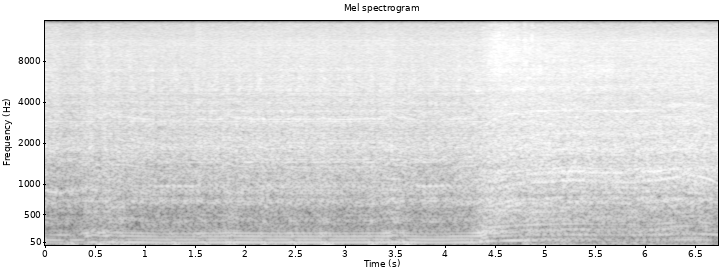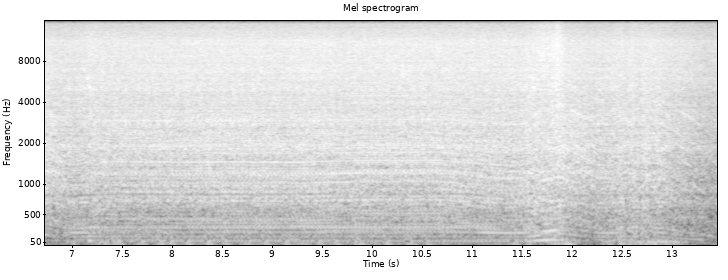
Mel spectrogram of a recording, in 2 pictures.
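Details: 2008 Cadillac CTS 3.6L direct-injection, six months after timing chain replacement, runs lumpy with surging revs and a clattering rattle; bad cam phasers, fixed by replacing all four phasers and the thrust washer.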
